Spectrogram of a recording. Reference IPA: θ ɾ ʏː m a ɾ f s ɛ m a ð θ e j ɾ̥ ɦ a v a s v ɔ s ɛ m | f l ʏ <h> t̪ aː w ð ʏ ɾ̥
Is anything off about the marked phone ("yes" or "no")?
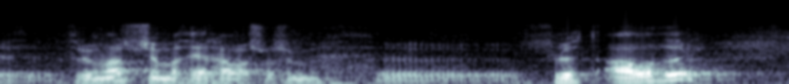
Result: no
